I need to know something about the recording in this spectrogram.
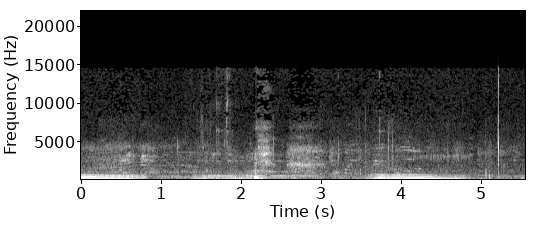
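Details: Highland Lynx cat, six months old, at play with a fox tail indoors: two long, low, droning growls, each under a second, with a quieter gap between them. A person speaks Dutch in the background, with a few light knocks.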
